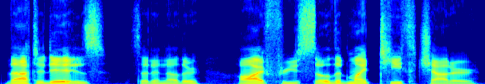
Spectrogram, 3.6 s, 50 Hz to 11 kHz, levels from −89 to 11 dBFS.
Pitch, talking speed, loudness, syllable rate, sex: 115 Hz, 200 wpm, -22 LUFS, 5.1 syllables/s, male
